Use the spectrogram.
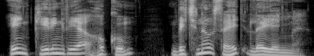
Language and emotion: Santali, neutral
